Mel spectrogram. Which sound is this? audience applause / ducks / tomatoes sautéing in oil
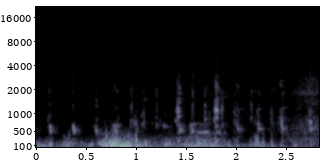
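ducks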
